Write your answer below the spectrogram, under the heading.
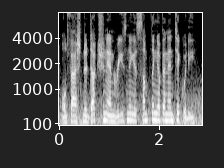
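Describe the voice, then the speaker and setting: A man's voice: on the high side, rapid-fire, lightly acted. A man playing a proud, faded detective who talks pompously and hesitates with filler sounds, in an amateur radio drama. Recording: noisy recording with steady hiss.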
